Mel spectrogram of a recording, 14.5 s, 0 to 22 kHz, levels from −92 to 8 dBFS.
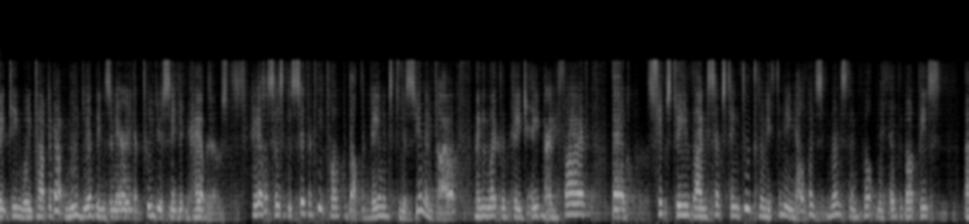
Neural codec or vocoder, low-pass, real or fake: codec, 16 kHz, 0.5 kbps, FreqCodec, smaller model; 7.2 kHz; fake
